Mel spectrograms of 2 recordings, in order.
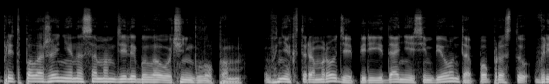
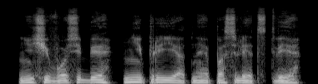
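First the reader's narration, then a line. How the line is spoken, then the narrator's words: Mutter. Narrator (Russian): пробормотал я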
